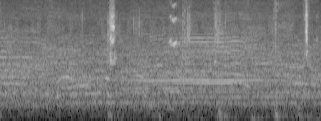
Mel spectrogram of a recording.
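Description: Basketball being dribbled on a hardwood court, a few separate bounces over steady arena background noise.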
